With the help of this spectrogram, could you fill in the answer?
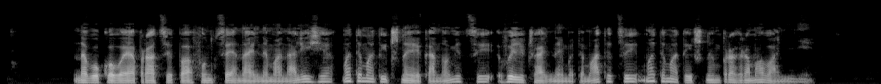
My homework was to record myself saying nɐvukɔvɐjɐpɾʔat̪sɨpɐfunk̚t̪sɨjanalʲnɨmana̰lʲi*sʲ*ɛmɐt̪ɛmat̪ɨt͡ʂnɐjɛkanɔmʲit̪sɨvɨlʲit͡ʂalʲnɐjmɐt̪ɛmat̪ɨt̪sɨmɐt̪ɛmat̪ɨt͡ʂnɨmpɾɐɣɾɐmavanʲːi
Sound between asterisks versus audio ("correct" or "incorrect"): incorrect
